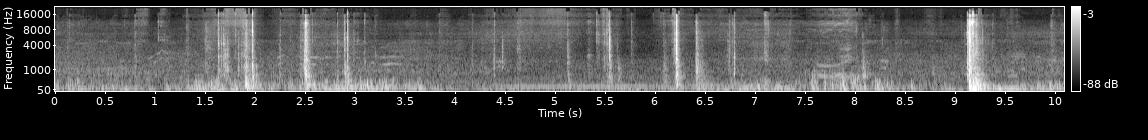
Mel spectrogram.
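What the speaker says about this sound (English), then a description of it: "And then Josh, if you could go pull the hood lever in there." A Pontiac G8 with an LSA engine has its hood release lever pulled: scattered light clicks and handling noises lead to one sharp thunk near the end, with faint talk nearby.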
